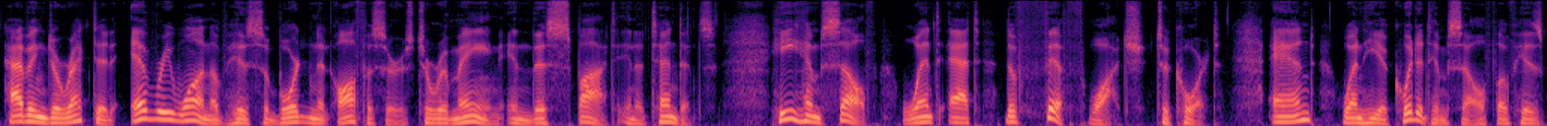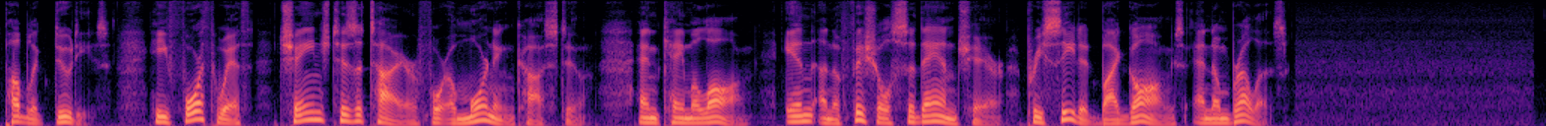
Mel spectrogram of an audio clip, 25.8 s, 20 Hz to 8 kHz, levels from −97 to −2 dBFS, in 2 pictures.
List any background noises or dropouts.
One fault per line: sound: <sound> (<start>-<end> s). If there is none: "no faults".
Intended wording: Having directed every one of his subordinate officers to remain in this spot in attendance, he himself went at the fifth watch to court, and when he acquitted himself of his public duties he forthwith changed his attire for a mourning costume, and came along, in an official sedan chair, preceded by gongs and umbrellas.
no faults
